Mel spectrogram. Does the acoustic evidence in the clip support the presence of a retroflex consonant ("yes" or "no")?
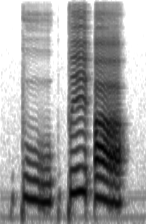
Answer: no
